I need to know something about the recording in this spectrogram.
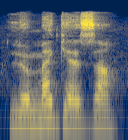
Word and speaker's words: magasin: Le magasin. Un magasin. Le magasin. Un magasin. ومagasin تكتب في آخر الكلمة بS I N وتنطق زن، يعني S تنطق مثل الزد.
